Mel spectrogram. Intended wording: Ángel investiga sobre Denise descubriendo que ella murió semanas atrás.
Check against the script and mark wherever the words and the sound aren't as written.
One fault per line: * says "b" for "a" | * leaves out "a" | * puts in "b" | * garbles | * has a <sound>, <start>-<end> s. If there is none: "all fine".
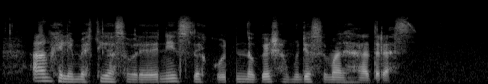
* has a dropout, 2.3-2.4 s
